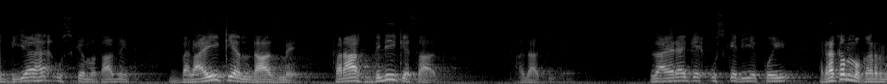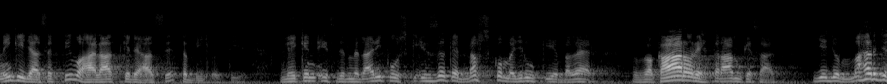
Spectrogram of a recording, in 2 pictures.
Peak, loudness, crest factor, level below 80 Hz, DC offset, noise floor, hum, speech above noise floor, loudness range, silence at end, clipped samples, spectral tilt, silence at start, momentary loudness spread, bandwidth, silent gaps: -8 dBFS; -30 LUFS; 22 dB; -56 dBFS; under 0.1%; -58 dBFS; none; 28 dB; 7 LU; 0 s; under 0.1%; -7.5 dB/octave; 0 s; 15 LU; 11 kHz; none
